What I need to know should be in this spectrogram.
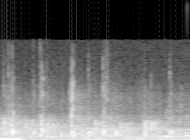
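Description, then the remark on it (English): A crowd in a chamber claps steadily throughout during a vote count, as the clapping gains momentum: a dense, even patter of many hands with a few sharper bursts, and a brief voice at the start. “And now you're hearing clapping because they're getting momentum.”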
